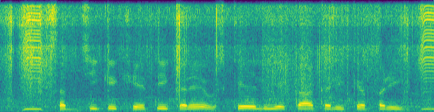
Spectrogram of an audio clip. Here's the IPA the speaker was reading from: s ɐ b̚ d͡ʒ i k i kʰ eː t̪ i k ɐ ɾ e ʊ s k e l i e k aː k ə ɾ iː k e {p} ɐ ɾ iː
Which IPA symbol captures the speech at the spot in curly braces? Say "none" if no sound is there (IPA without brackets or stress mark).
p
